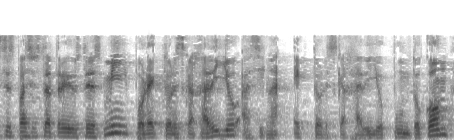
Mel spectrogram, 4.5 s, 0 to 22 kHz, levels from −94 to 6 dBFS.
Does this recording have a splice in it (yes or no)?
yes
